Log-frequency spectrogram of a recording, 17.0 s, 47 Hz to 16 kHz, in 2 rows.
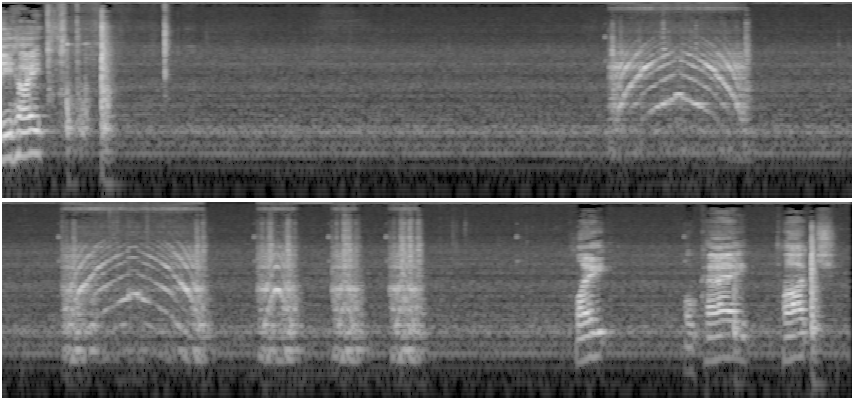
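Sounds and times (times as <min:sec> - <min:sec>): stepper motors whining: 0:06.1 - 0:07.6, 0:09.1 - 0:12.8.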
